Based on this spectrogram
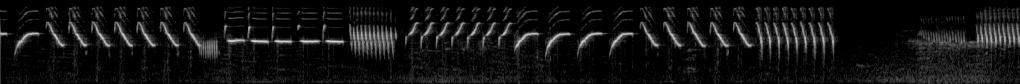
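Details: Canary song played to stir breeding urge and singing in canaries that are lazy to sing: fast varied tours of descending whistles, a steady trill, buzzy rolls and rapid chattering notes, with a short pause before a final buzzy burst.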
